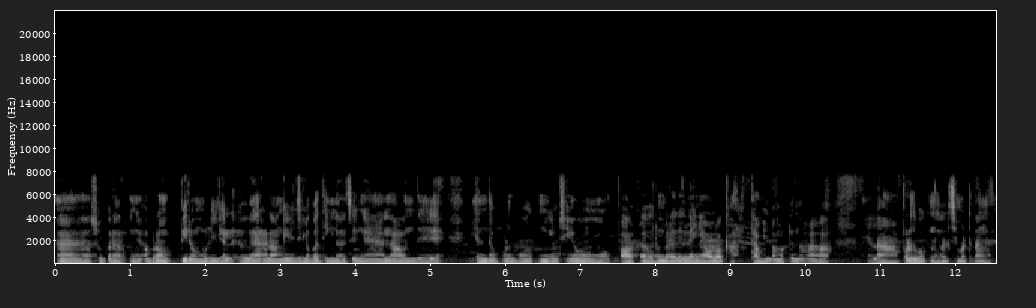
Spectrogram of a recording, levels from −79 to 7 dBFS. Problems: background sounds at intervals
